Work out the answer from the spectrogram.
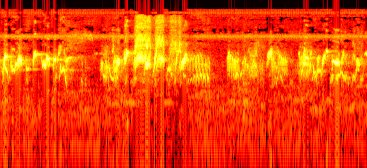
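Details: Female red-whiskered bulbul calling to stimulate males to sing; busy overlapping chattering and warbled notes with a harsher burst in the middle, continuous throughout.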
